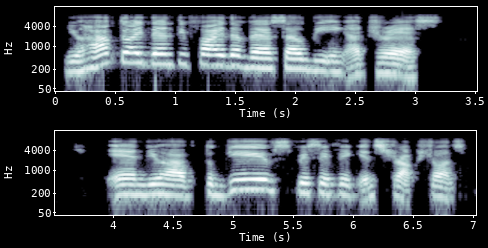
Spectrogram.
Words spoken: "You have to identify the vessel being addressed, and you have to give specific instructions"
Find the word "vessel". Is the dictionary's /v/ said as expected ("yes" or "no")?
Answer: yes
